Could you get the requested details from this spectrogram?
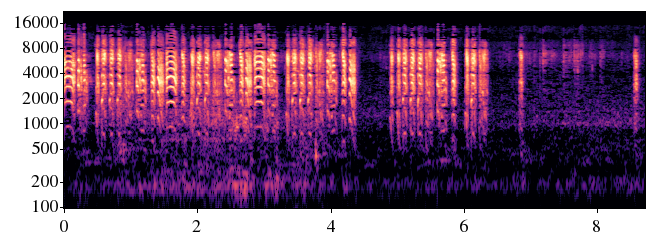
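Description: Zebra finches chatter in quick, nasal, toy-trumpet beeps, tumbling over one another in busy bursts.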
